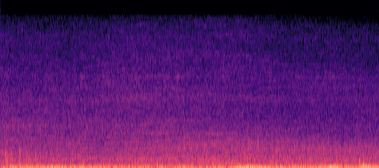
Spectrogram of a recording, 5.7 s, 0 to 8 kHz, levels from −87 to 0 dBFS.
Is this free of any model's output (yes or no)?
yes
